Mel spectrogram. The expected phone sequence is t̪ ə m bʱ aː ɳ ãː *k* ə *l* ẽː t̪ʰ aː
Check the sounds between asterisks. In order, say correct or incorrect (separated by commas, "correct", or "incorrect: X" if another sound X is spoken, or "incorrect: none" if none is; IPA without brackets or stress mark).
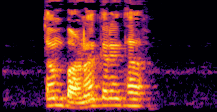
correct, incorrect: ɾ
